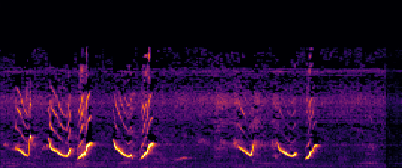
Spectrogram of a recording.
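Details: Varied whistled song of a bimoli in full voice: looping notes that fall then rise steeply, delivered in phrases of two or three with short pauses between, clear and ringing.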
